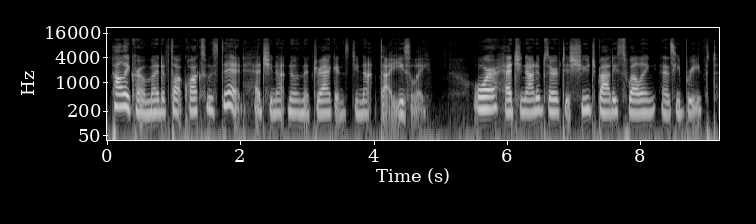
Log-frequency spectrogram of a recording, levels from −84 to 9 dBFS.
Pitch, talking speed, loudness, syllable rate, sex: 200 Hz, 190 wpm, -19 LUFS, 4.9 syllables/s, female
